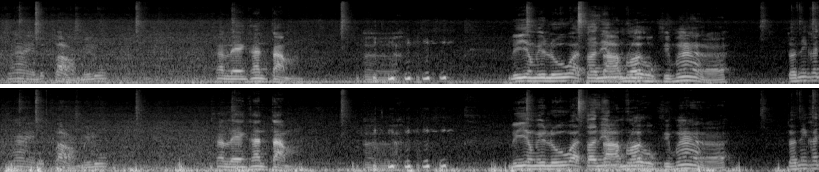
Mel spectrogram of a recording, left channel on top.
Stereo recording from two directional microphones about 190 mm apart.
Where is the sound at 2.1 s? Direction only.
45° right (ahead or behind).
